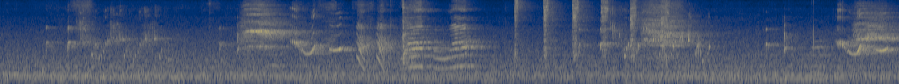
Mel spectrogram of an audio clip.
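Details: Colourful Indian ringneck parakeet, presented as talking, giving a busy run of harmonic squawks and swooping, gliding whistled notes. Some are rising, some falling, with short clicks between them over a low steady background hum.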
